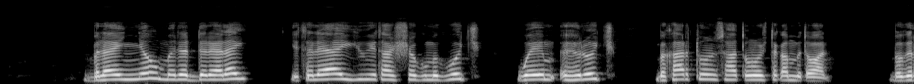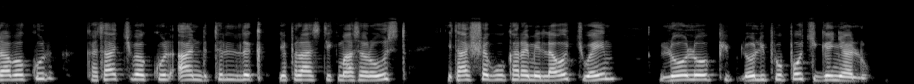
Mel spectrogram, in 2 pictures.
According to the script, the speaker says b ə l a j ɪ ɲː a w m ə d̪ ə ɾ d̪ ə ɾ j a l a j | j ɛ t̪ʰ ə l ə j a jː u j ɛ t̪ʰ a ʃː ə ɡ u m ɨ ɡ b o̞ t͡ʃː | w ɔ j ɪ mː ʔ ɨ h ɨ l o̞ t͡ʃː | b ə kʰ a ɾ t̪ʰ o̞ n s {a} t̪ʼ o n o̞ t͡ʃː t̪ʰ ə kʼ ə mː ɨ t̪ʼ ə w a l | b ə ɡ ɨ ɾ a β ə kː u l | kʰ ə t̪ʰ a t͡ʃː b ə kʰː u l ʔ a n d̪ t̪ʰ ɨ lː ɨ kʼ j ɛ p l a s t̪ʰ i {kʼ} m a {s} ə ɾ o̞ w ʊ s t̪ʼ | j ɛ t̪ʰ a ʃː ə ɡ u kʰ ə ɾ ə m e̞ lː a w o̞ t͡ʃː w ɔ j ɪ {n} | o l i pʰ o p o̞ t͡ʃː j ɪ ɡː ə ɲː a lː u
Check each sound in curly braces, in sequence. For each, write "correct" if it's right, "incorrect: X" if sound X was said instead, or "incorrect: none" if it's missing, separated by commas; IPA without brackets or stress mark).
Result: correct, incorrect: k, correct, incorrect: m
